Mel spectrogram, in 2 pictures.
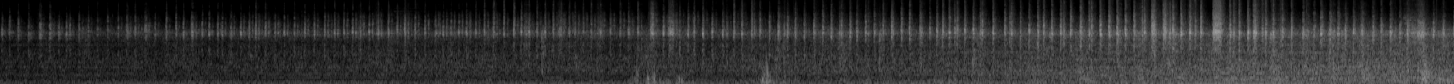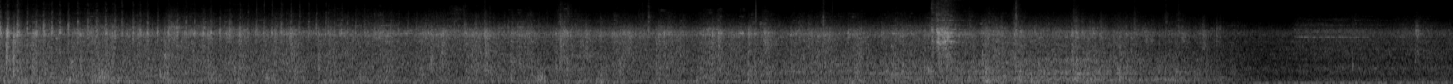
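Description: Loaded freight train passing close by, its rock-filled railcars rolling past with dense clicking and clacking of wheels on rail and a steady high-pitched note, growing to its loudest about halfway through. The sound drops abruptly to a quieter train noise near the end.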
